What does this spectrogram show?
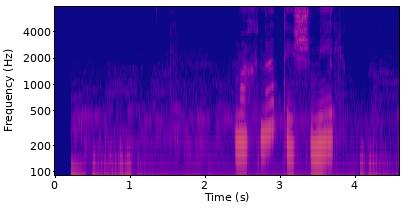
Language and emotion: Russian, neutral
